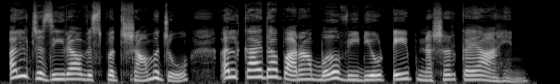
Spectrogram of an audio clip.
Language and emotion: Sindhi, neutral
